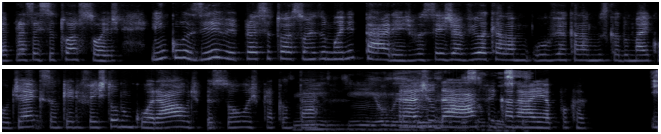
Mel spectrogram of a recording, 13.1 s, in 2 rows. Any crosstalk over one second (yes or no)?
yes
